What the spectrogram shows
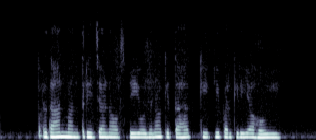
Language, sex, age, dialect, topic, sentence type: Magahi, female, 18-24, Western, banking, question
